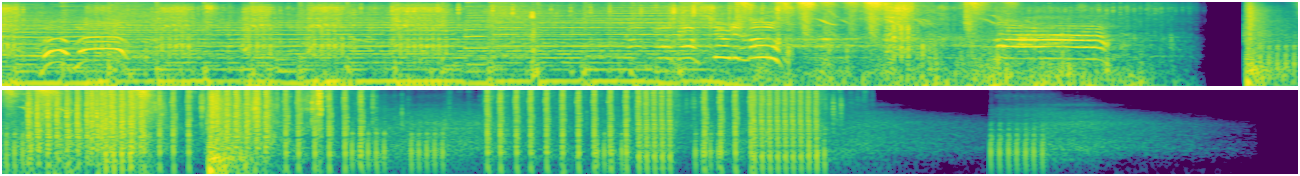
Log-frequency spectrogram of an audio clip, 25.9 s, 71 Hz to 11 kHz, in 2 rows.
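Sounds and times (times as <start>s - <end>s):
automatic gunfire: 1.6s - 4.6s, 13.0s - 21.6s, 22.9s - 23.6s.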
